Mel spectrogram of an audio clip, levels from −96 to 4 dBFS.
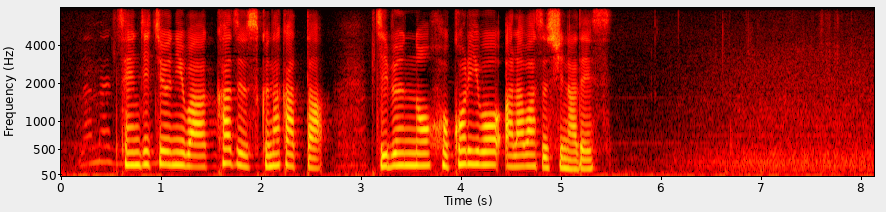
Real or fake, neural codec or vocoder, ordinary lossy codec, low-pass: real; none; none; none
